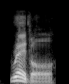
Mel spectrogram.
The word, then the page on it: reddle: British English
